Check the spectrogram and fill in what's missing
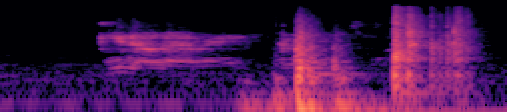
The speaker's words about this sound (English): I did know that, and then gravity just made the phone that we were video chatting on fall to the ground.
